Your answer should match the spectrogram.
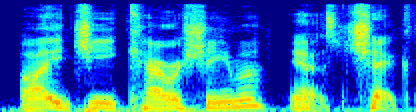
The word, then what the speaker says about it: Eiji Kawashima: Eiji Kawashima.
